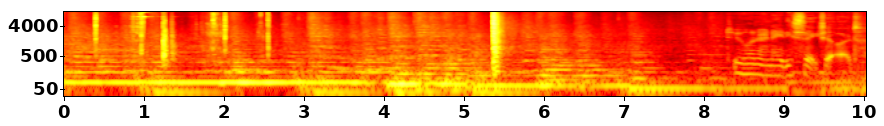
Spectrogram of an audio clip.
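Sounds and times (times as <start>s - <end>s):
background music: 0.0s - 10.0s
rifle shot: 5.4s - 5.7s.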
